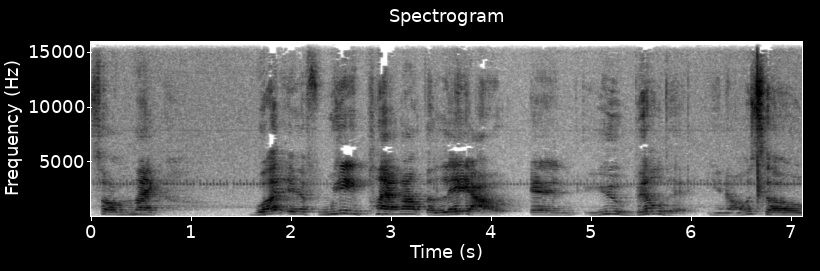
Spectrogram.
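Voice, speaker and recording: A woman's fairly even intonation with audible room echo and light background noise. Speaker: home renovation vlogger. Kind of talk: casual vlog chat. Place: home room.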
